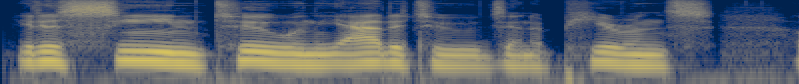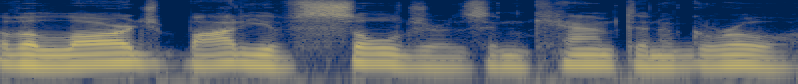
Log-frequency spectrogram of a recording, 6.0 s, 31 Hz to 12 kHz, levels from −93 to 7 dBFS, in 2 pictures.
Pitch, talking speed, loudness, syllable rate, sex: 125 Hz, 190 wpm, -20 LUFS, 5.6 syllables/s, male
